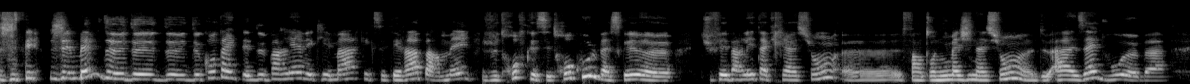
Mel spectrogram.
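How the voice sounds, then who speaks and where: A woman speaks with a fairly high pitch. Her pace is fairly slow, and her pitch varies in an ordinary way. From southern France. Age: 20s. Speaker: UGC content creator. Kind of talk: interview. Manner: hesitant, many fillers.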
